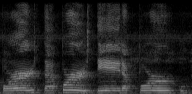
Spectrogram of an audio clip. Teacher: É um R mais retrofletido ainda. É também um R retroflexo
